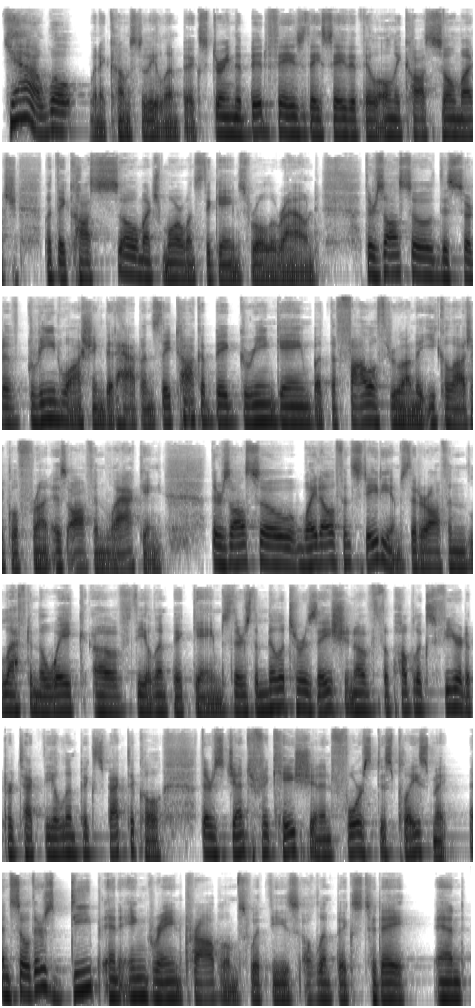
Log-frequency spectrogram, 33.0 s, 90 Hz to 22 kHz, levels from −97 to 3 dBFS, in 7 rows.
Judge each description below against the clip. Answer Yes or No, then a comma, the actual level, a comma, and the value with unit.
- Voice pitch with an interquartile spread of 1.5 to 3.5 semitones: Yes, average, 2.9 semitones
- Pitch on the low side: Yes, low, 120 Hz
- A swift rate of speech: No, average, 185 wpm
